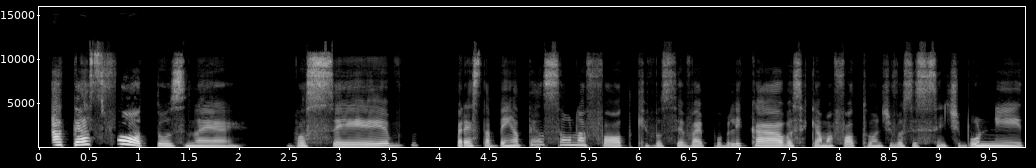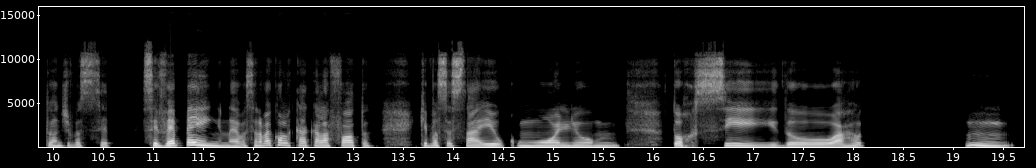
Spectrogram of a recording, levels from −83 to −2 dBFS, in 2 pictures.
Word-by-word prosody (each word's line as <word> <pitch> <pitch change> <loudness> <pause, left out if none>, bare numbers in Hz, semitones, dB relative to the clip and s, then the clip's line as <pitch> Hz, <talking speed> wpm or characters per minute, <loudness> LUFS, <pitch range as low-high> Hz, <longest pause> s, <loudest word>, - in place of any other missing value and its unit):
Até 310 0 +5
as 350 0 +2
fotos, 230 - +5
né. 185 -2 -4 0.4
Você 195 +2 -2 0.7
presta 210 0 -1
bem 190 +1 -4
atenção 225 - -7
na 265 -2 -2
foto 205 -3 -3
que 200 - -16
você 190 -1 -8
vai 180 -1 -4
publicar, 205 +3 0
você 205 0 -4
quer 190 - -5
uma 180 0 -4
foto 180 0 -5
onde 175 -1 -9
você 175 0 -8
se - - -9
sente 85 - -9
bonito, 190 0 0
onde 175 -1 -4
você 170 0 -7 0.4
se 220 - +4
vê 210 +5 +7
bem, 245 -2 +6
né. 170 0 -2
Você 180 +5 -5
não 215 - +1
vai 245 +2 +1
colocar 250 -4 0
aquela 205 -1 +1
foto 195 0 0 0.5
que 220 - -2
você 200 +2 -3
saiu 195 -1 +1
com 190 0 -3
o - - +2
olho 185 -1 0 0.5
torcido, 175 -5 0
arr 180 +2 +1 1.1
Hum. 210 -6 +1
195 Hz, 135 wpm, -23 LUFS, 180-215 Hz, 1.1 s, vê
